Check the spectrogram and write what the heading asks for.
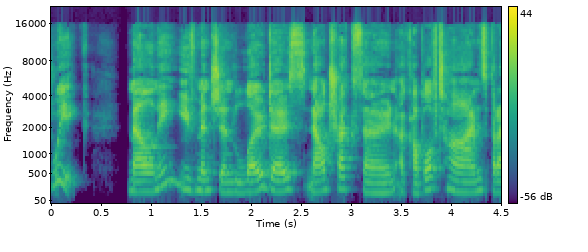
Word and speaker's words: naltrexone: The subject is question about naltrexone. Is that how you say it? Naltrexone? – Mm-hmm.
